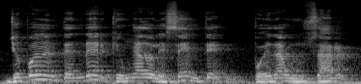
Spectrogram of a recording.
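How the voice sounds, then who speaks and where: A man's voice: a little high, lively intonation, a little slow, reverberant. A middle-aged man with a Venezuelan accent giving an impassioned opinion talk in an emphatic, scolding way, full of rhetorical questions.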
